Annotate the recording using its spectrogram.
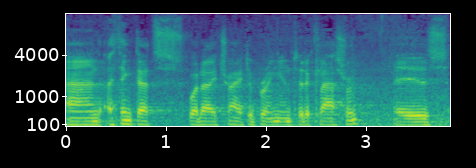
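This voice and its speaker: With a Northern Irish accent, this voice keeps a fairly even intonation over noticeable background noise. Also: man. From Northern Ireland. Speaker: English teacher. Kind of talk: interview.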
